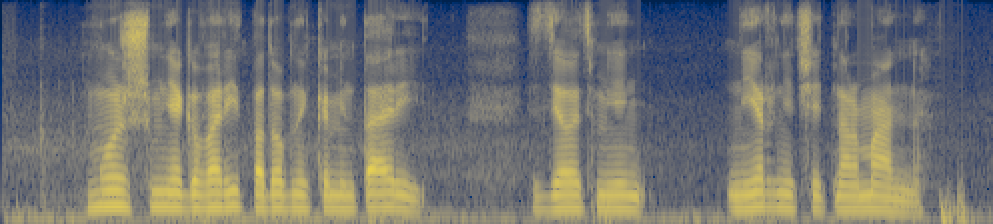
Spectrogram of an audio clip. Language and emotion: Russian, neutral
